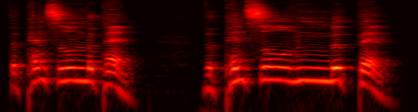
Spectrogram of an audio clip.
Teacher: instead of and we say un and we drop the D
